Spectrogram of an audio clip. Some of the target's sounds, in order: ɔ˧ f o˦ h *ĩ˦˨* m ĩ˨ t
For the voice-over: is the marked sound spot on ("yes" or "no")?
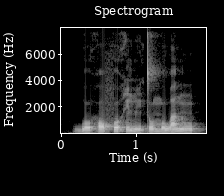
yes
